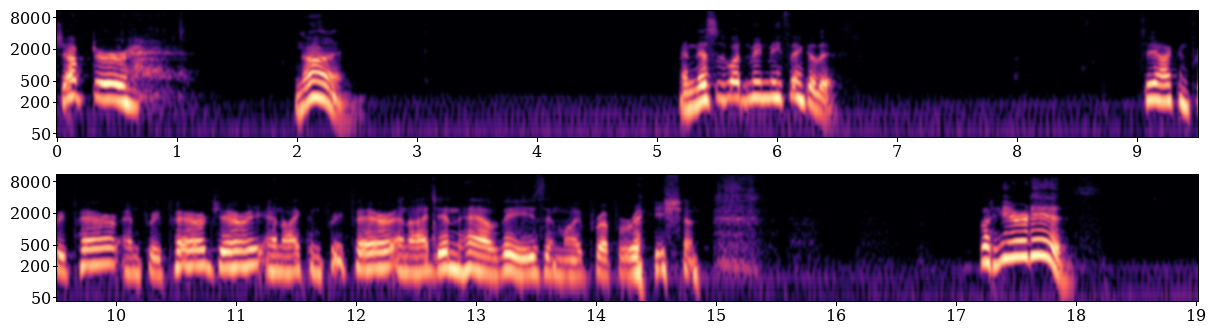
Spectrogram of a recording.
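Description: An elderly man speaks calmly into a microphone, in short bursts with pauses.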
